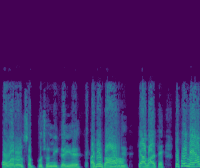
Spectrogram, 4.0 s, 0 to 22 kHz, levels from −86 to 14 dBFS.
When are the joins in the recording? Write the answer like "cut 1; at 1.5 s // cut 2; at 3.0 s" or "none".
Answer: none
